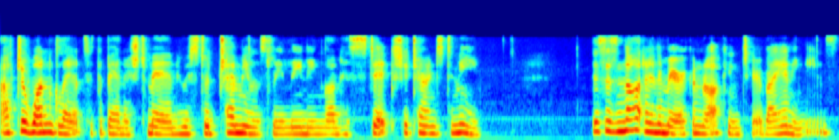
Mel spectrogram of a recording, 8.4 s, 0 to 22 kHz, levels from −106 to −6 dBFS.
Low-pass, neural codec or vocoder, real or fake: 7.2 kHz; codec, 16 kHz, 6 kbps, DAC; fake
